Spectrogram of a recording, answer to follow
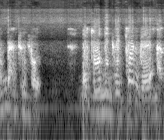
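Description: Speech only: a man talking, with a pause of about half a second around the middle.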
